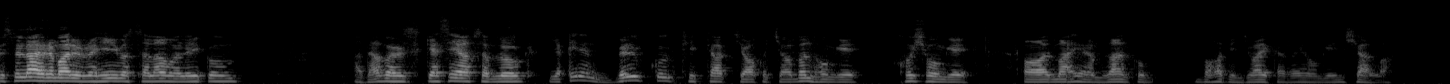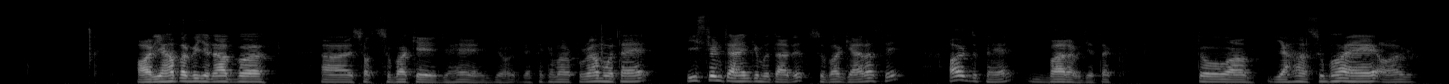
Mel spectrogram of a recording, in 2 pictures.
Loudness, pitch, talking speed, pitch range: -37 LUFS, 130 Hz, 145 wpm, 115-145 Hz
